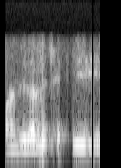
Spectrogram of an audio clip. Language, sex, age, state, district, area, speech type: Odia, male, 60+, Odisha, Gajapati, rural, conversation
